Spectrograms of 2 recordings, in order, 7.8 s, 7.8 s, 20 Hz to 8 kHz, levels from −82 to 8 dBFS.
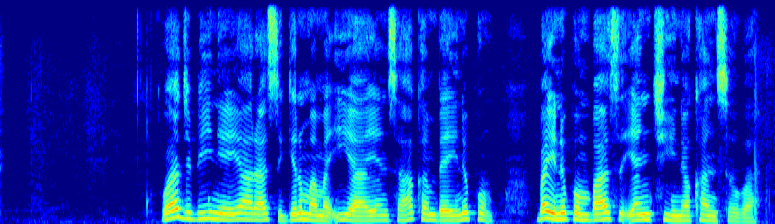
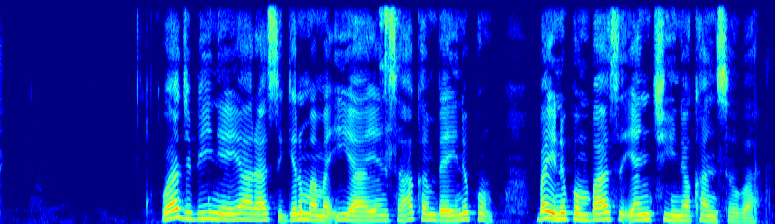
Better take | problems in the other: first | noise reduction (neural mask model Resemble Enhance denoiser)

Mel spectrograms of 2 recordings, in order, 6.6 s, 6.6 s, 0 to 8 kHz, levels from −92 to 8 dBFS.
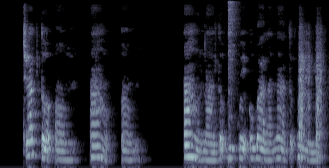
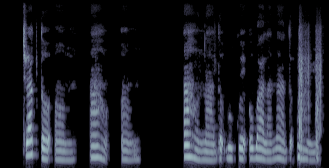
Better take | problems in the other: second | background sound (Hi-hat); 11 dB below the speech // room echo; dies away in 0.3 s

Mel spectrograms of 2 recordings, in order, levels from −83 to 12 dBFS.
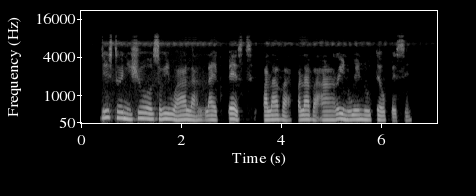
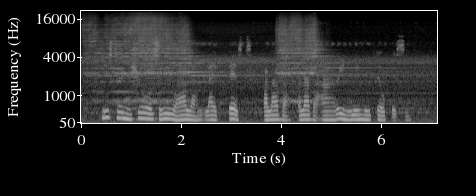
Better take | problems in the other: first | background sound (Sawing); 7 dB below the speech

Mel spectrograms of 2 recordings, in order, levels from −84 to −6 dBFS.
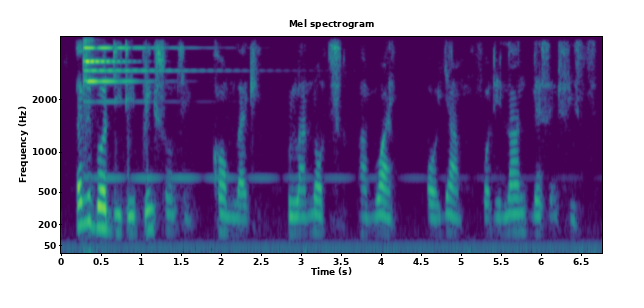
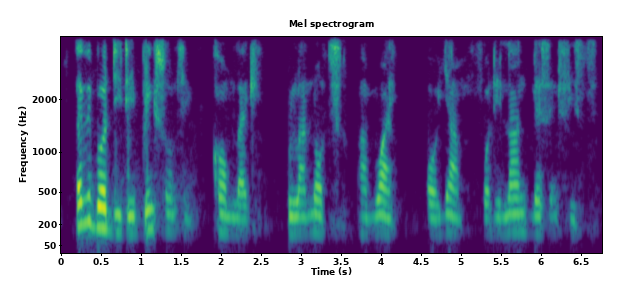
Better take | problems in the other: second | background sound (Bell); 3 dB above the speech

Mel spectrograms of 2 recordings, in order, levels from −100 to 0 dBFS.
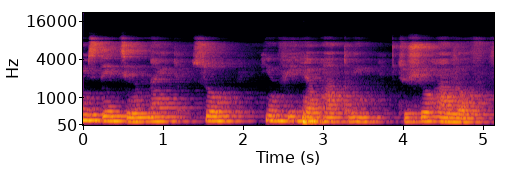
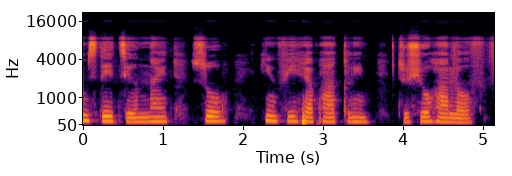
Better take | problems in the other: second | room echo; dies away in 1 s

